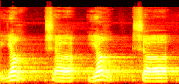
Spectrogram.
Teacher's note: غین کو موٹا کر کے پڑھنا ہے اور قلقلہ نہ ہونے پائے اس کا خیال رکھنا ہے، یعنی یغ اس طرح سے نہیں بولنا ہے بلکہ یغ شا، یغ شا، یہ شین ہے، شا، شین کھڑا جبا شا، یہاں پر یا کو نہیں پڑھیں گے، وقف کریں گے تو یا کو نہیں پڑھیں گے، شین کھڑا جبر شا اس طریقے سے پڑھیں گے۔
